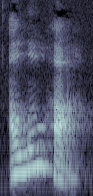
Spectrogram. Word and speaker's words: Aloha: fill in the blank it's an A and an L and an old H and an A to be pronounced Aloha take your time to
